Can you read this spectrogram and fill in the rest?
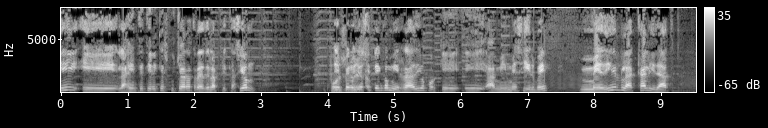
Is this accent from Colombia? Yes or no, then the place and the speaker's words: yes; Cali, Valle del Cauca, Colombia; Yo soy de Cali y una ruana en Cali es una reliquia.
